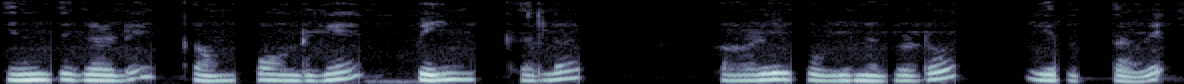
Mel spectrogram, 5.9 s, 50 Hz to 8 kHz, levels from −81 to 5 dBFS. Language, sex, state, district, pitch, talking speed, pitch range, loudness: Kannada, female, Karnataka, Koppal, 200 Hz, 60 wpm, 185-220 Hz, -18 LUFS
